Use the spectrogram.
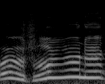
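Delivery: very high, muffled voice as if through clothespins. Narrator voicing Solaire as visitors arrive while he works: Solaire, mouth full of clothespins. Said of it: "he's like got a mouthful of like clothespins".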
